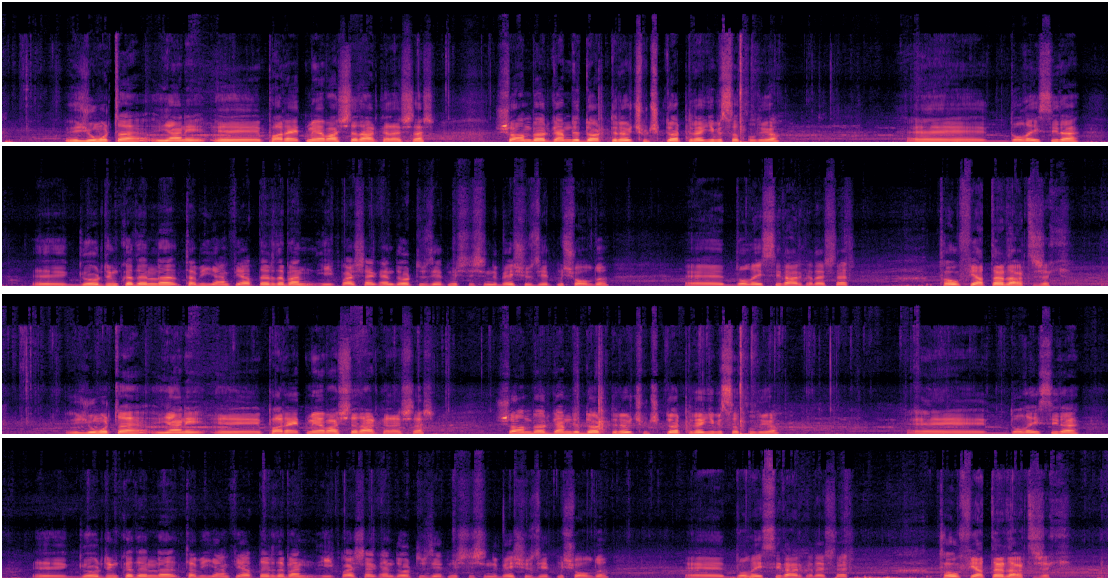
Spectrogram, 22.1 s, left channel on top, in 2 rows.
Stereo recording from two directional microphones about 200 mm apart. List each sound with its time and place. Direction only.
0.8 s speech: 45° left (ahead or behind)
1.2 s speech: 20° left (ahead or behind); by 4.4 s 40° left (ahead or behind)
5.0 s speech: 55° left (ahead or behind); by 7.8 s 20° left (ahead or behind)
9.0 s speech: 30° left (ahead or behind); by 19.0 s 15° left (ahead or behind)
19.1 s speech: 35° left (ahead or behind)
20.5 s speech: 15° left (ahead or behind)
